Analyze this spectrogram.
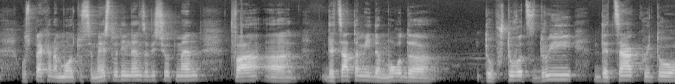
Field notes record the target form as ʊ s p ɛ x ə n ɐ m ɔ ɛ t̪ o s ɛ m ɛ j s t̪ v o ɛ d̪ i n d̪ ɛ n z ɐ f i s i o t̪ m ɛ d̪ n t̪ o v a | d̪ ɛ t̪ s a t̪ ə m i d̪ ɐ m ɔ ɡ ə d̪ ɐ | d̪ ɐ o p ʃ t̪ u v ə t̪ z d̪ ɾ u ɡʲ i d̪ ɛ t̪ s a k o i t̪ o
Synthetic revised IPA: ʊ s p ɛ x ə n ɐ m ɔ ɛ t̪ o s ɛ m ɛ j s t̪ v o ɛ d̪ i n d̪ ɛ n z ɐ v i s i o t̪ m ɛ n t̪ o v a | d̪ ɛ t̪ s a t̪ ə m i d̪ ɐ m ɔ ɡ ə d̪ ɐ | d̪ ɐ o p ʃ t̪ u v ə t̪ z d̪ ɾ u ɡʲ i d̪ ɛ t̪ s a k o i t̪ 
